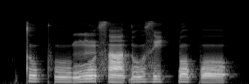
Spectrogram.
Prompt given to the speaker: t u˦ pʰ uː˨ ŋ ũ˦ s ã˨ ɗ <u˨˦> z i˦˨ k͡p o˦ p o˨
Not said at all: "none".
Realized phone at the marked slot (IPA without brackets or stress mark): u˨˦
